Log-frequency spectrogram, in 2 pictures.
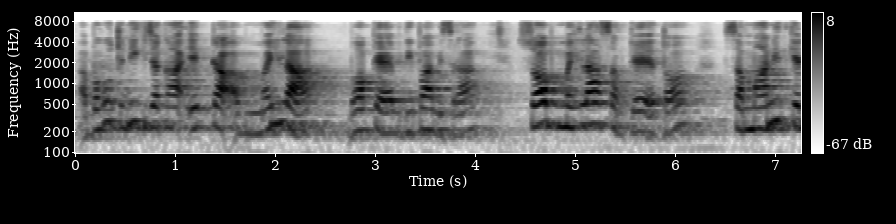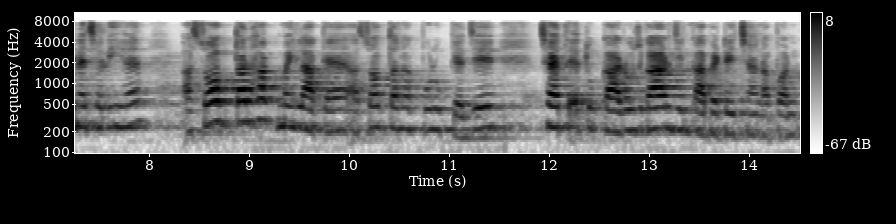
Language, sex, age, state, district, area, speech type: Maithili, female, 45-60, Bihar, Madhubani, rural, spontaneous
